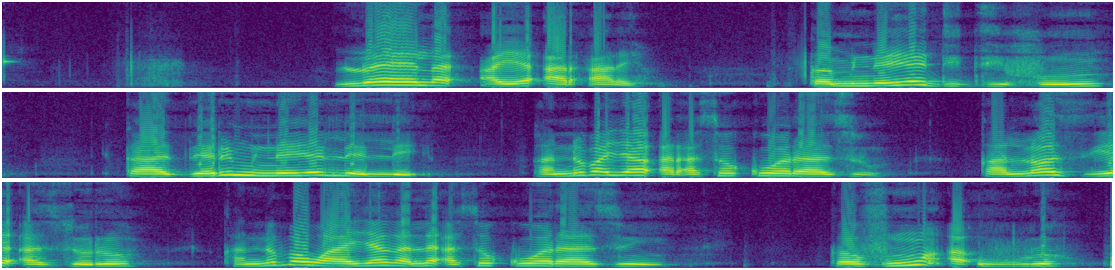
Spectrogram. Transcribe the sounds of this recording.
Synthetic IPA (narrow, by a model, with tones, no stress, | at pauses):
lɔ˦ɛ˦la˦a˨jɛ˦ʔa˨ɾɪ˨ʔa˨ɾɪ˨ | ka˨mi˨nɛ˦jɛ˦di˨di˨vũː˨˦ | ka˨de˨ɾɪ˦mi˨nɛ˦jɛ˦le˨lːe˨ | ka˨nʊ˦ba˦ja˦ɡa˦˨ʔa˨ɾɪ˨a˨sɔ˦ko˦ɾa˦zu˦ | ka˨lɔ˦zɪ˨jɛ˦ʔa˨zo˨ɾo˦ | ka˨nʊ˦ba˦waː˨ja˦ɣa˨la˦ʔa˨sɔ˦ko˦a˦ɾa˦zʊ˦i˨ | ka˨vũː˦ʔa˨ʔu˨˦ɾo˦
